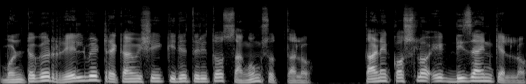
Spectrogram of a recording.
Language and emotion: Goan Konkani, neutral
